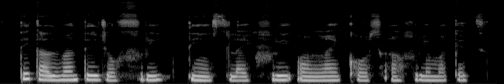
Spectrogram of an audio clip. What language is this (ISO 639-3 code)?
pcm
